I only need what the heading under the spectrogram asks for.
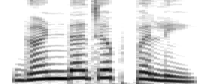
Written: ಗಂಡಜಪ್ಪಲಿ

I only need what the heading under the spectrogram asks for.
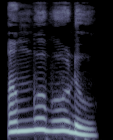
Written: ಅಂಬುಗೂಡು

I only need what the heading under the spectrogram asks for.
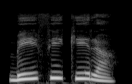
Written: ಬೇಫೀಕೀರ

